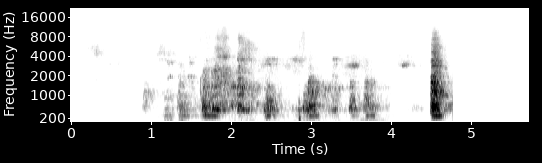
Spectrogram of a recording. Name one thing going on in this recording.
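A woman talks quietly over an online call.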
